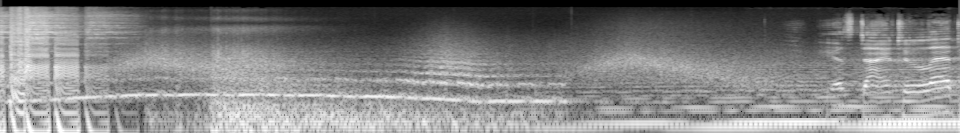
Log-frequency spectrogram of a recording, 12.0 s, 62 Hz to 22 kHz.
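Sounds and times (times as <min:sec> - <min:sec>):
dense low rumble: 0:00.0 - 0:12.0
held synth tone sinking in pitch: 0:01.6 - 0:11.7.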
